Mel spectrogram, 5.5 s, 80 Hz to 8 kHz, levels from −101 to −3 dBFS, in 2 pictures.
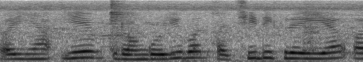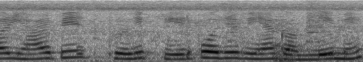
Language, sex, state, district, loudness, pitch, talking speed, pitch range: Hindi, female, Odisha, Sambalpur, -16 LUFS, 245 Hz, 210 wpm, 225-275 Hz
